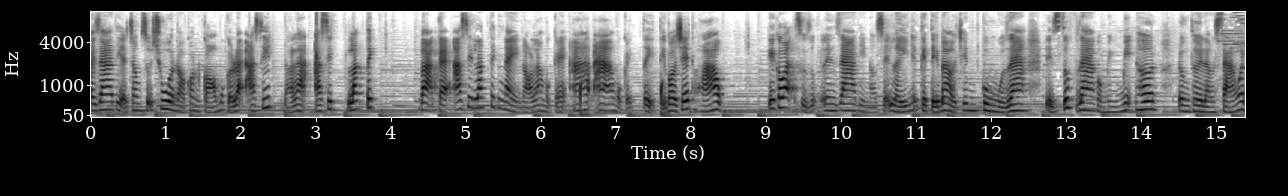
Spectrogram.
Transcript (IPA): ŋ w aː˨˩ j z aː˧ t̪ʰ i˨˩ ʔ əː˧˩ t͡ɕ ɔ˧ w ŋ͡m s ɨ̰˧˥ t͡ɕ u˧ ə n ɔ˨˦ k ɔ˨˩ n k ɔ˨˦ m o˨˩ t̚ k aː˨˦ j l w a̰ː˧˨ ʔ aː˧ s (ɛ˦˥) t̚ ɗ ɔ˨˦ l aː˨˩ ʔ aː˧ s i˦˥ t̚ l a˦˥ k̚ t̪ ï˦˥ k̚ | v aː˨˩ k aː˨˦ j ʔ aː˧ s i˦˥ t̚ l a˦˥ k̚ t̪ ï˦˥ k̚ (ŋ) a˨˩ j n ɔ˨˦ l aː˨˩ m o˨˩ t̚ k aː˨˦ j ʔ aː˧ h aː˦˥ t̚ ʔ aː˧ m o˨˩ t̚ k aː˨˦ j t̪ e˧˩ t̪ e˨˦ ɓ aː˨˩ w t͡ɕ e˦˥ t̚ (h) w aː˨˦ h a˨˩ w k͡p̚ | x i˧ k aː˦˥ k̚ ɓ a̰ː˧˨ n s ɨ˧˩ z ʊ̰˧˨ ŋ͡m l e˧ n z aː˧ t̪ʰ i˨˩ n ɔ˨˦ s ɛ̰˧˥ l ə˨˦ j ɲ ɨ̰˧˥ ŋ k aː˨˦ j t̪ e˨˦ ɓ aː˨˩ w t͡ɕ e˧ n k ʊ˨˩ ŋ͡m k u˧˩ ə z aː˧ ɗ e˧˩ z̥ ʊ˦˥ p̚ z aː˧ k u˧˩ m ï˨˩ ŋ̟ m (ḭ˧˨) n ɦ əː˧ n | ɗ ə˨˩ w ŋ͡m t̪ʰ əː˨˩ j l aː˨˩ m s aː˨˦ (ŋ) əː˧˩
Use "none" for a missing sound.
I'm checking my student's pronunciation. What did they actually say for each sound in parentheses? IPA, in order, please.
i˦˥, n, h, ḭ˧˨, ŋ

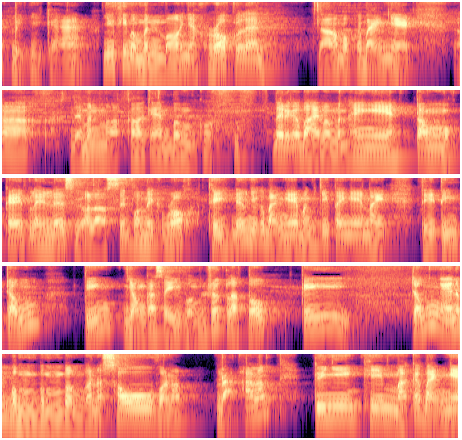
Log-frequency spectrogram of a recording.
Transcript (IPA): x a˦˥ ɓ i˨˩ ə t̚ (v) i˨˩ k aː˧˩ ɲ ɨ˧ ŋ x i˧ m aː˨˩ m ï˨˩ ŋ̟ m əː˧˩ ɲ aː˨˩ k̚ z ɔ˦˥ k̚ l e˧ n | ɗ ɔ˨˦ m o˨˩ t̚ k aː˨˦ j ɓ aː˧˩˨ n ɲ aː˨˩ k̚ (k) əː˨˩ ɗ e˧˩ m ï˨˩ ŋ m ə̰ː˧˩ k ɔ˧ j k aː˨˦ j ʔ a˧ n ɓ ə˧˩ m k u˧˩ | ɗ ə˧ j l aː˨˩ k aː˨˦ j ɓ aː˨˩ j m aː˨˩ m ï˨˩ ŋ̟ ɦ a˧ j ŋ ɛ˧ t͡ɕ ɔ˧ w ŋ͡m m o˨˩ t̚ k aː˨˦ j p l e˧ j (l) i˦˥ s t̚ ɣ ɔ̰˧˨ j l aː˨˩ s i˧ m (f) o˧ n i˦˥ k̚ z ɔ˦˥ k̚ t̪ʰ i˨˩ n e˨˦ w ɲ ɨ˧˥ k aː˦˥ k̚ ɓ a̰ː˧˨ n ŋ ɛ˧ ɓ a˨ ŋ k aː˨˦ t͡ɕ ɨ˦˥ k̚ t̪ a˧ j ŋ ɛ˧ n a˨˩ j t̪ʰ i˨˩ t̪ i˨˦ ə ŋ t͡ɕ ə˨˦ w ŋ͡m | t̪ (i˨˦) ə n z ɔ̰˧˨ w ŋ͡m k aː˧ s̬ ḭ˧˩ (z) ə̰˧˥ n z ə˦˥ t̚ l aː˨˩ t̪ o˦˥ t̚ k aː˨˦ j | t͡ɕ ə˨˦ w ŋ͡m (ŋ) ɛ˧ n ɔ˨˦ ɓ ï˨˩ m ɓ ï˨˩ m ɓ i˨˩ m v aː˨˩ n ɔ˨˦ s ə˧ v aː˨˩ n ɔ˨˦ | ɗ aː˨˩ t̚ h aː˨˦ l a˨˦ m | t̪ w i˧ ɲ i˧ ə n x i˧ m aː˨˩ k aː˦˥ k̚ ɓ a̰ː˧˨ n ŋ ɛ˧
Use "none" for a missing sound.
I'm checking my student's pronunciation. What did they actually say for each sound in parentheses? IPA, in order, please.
z, ʔ, l, f, i˨˦, v, ŋ

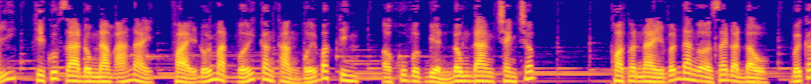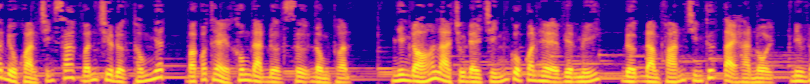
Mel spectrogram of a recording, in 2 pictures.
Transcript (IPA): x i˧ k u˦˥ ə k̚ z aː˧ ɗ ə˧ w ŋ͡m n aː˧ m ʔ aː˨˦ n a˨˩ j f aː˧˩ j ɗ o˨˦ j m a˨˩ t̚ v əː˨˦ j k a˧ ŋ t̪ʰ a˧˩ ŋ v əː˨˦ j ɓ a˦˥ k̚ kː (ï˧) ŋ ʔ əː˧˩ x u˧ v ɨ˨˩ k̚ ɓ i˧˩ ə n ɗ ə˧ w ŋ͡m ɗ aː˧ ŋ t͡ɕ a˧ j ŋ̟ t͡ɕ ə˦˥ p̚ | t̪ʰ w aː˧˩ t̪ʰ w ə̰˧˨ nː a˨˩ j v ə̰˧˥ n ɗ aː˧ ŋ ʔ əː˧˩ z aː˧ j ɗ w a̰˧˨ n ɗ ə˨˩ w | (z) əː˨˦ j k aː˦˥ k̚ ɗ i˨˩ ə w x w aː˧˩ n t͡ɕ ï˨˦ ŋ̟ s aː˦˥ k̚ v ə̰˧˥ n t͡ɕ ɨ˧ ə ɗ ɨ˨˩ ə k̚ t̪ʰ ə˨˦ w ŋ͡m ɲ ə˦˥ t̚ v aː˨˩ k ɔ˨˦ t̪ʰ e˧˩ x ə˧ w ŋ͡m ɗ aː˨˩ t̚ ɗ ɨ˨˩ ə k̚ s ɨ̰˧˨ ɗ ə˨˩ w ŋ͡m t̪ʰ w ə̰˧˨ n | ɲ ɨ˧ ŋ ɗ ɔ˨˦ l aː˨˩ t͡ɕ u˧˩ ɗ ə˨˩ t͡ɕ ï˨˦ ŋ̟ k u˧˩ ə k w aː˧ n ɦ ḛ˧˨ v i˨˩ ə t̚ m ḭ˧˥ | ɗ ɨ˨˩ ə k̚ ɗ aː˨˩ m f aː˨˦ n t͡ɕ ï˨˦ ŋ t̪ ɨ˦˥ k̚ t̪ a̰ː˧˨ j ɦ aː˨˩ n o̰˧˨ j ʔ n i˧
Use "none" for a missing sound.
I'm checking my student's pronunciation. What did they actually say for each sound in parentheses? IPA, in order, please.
ï˧, v

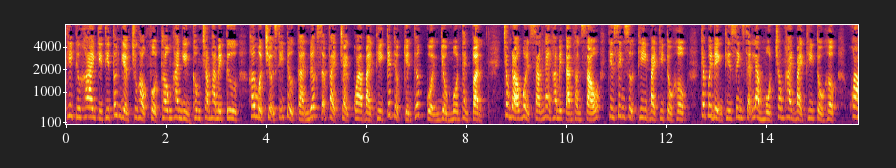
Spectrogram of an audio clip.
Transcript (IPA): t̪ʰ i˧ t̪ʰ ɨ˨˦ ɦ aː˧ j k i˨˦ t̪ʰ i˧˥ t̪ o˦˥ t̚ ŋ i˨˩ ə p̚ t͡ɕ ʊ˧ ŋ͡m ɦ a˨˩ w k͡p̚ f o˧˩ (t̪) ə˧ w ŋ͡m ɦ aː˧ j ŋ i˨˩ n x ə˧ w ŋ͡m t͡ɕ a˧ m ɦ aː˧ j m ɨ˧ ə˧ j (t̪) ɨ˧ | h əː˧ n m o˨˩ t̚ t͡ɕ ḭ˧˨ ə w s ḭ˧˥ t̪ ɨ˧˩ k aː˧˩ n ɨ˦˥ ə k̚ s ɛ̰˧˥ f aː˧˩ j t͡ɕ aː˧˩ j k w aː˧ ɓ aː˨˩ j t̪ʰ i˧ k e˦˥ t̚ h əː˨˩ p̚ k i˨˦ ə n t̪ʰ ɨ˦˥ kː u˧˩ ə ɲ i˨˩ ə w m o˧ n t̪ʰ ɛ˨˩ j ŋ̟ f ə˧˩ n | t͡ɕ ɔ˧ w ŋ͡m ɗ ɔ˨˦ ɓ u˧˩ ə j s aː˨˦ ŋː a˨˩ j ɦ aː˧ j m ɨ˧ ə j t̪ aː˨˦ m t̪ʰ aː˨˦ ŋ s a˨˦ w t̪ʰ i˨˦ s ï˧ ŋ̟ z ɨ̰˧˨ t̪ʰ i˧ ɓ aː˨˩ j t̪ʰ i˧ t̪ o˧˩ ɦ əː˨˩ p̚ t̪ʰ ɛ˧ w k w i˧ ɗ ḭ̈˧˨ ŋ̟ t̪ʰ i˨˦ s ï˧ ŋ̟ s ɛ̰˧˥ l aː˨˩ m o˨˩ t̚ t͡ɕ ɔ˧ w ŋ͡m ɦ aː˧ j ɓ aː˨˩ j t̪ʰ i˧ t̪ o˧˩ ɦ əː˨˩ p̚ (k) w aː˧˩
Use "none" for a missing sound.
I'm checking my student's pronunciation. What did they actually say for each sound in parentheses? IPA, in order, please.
t̪ʰ, t̪, x

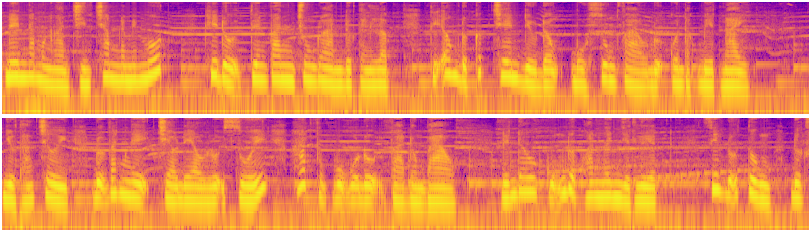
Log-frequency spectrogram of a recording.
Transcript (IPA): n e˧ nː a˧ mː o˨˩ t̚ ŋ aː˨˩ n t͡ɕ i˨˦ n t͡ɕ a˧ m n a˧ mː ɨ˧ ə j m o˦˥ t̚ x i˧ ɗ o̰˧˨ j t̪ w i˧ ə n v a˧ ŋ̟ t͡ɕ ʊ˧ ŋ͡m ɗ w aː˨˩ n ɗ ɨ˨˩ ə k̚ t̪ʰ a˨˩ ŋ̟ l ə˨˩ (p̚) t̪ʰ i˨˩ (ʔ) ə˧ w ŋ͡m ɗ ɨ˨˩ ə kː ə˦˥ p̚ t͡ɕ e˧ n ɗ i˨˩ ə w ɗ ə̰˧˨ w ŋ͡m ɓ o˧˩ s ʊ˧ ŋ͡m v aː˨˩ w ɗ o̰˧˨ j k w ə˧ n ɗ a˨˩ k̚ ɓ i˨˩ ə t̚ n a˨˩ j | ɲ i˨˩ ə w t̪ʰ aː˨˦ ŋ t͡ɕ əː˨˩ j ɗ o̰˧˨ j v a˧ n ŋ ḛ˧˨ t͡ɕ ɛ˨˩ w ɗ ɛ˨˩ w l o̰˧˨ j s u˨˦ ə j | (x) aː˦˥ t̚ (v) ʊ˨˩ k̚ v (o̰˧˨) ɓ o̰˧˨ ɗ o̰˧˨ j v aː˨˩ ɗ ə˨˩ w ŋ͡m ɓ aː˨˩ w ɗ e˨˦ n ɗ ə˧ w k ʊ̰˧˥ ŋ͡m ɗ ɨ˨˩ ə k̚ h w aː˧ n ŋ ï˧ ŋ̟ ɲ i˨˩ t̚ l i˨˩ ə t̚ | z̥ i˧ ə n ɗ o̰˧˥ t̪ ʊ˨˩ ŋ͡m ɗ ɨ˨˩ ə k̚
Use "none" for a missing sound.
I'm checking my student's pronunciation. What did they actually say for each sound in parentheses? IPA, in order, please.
p̚, ʔ, h, f, ṵ˧˨

